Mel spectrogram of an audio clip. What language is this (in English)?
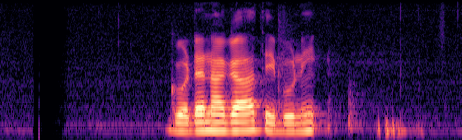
Sinhala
